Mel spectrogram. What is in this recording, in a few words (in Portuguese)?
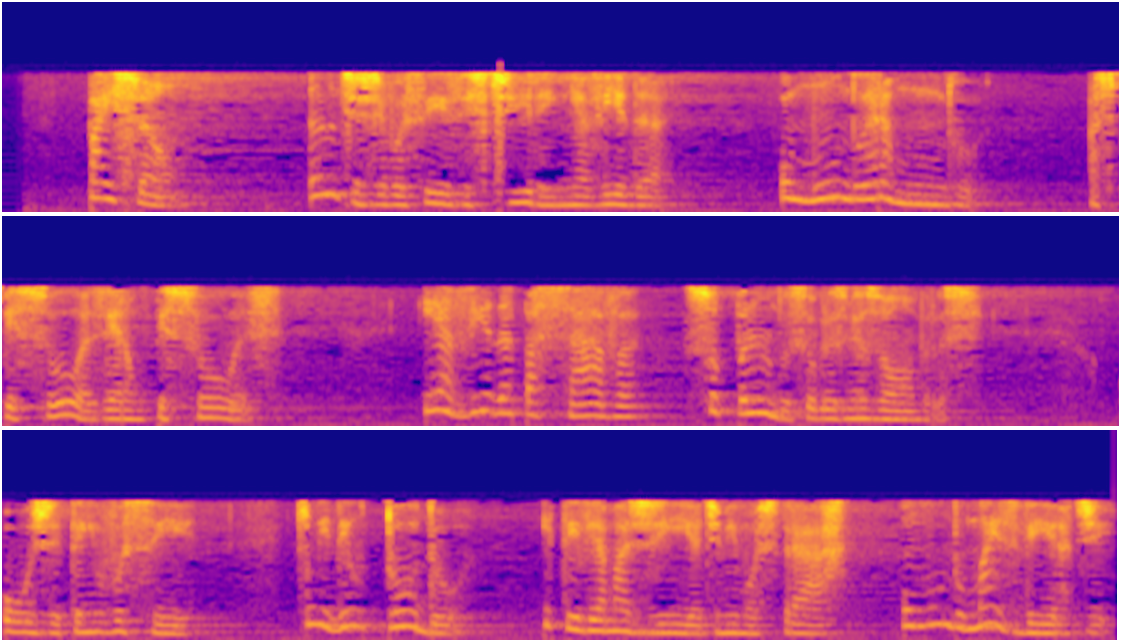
ROMANTICA GERAL, Românticas fem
